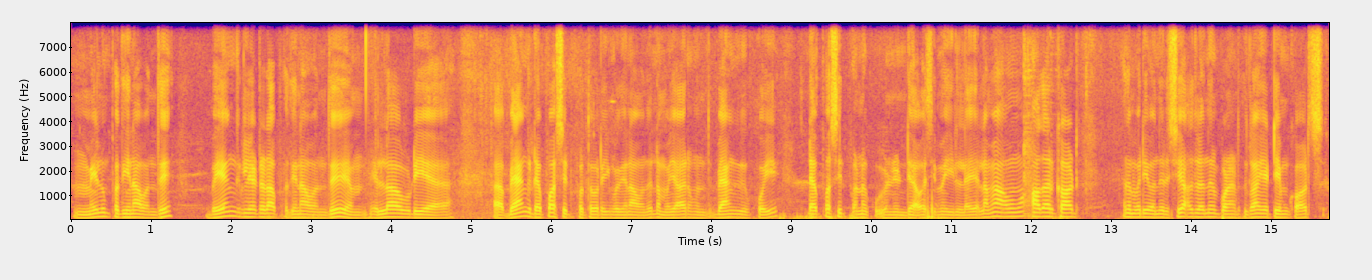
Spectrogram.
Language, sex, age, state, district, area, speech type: Tamil, male, 30-45, Tamil Nadu, Nagapattinam, rural, spontaneous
